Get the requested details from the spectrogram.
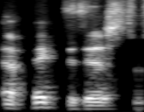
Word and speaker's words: Epictetus: It's Epictetus or Epictetus, depending on what you prefer.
